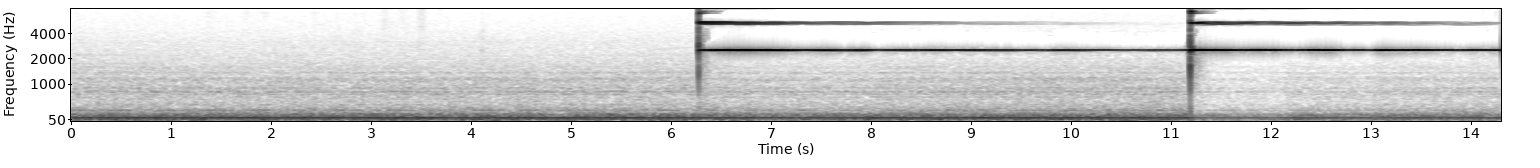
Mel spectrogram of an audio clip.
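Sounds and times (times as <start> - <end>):
Tibetan singing bowls and crystal bowls: 6.3 - 14.3.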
